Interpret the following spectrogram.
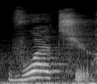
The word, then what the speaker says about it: voiture: And then we have O, I together. In French, sounds wa. For example, voiture.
